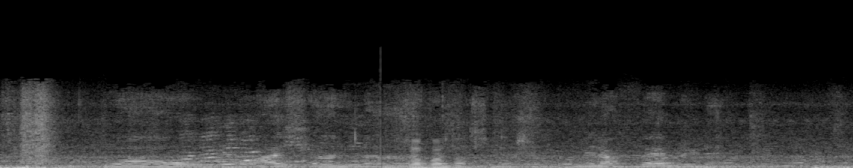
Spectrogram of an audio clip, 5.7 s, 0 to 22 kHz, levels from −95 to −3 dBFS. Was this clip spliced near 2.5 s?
no; 0 cuts

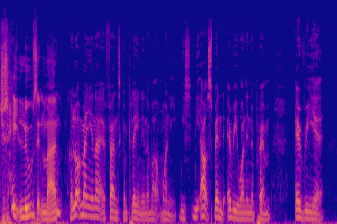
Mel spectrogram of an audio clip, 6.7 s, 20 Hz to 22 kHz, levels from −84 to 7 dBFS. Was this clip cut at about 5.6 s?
no; 1 cut; at 1.3 s

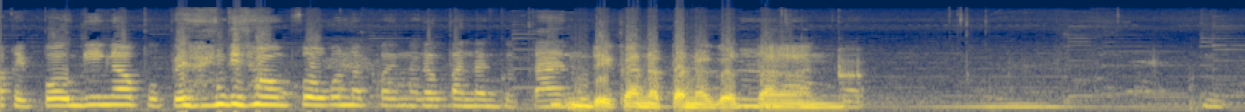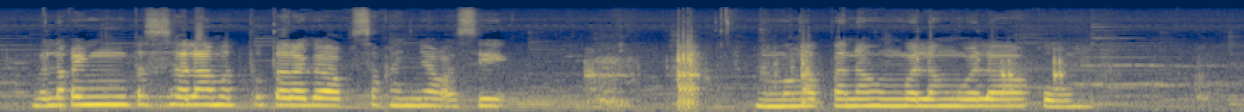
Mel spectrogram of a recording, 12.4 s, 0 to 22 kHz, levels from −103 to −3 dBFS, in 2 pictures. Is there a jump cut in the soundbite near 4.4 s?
no; 0 cuts

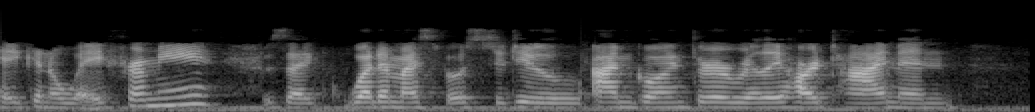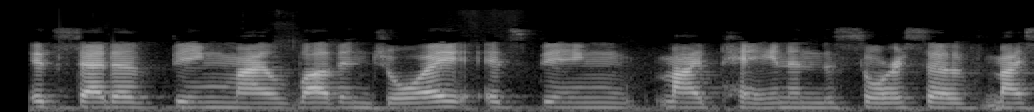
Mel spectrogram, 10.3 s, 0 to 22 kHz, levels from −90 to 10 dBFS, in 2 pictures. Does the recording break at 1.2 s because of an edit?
yes; 3 cuts; at 1.2 s, 2.9 s, 5.3 s

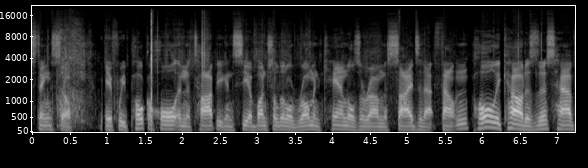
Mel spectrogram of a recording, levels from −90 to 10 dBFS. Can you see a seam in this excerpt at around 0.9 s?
yes; 2 cuts; at 0.9 s, 5.9 s

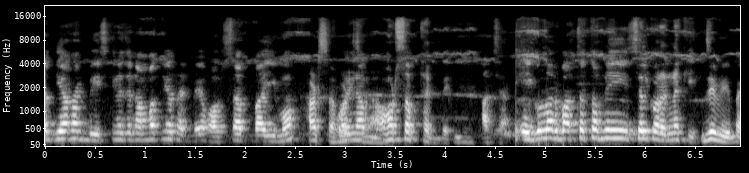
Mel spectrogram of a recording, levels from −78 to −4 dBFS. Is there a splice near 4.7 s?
yes; 1 cut; at 4.7 s

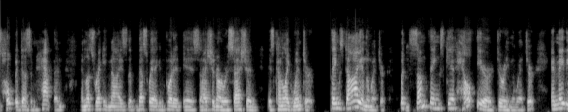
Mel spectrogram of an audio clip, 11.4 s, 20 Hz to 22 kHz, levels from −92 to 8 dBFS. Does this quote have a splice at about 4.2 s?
yes; 2 cuts; at 4.2 s, 6.6 s

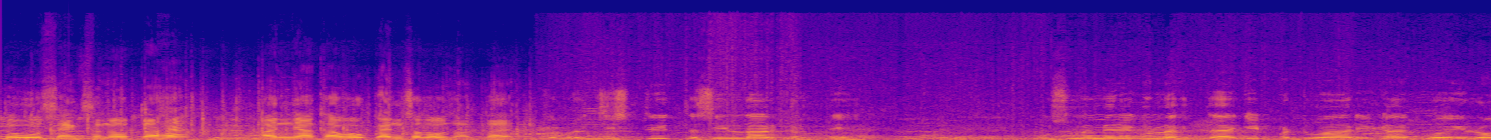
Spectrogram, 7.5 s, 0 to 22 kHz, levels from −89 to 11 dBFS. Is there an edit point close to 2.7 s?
yes; 1 cut; at 2.7 s

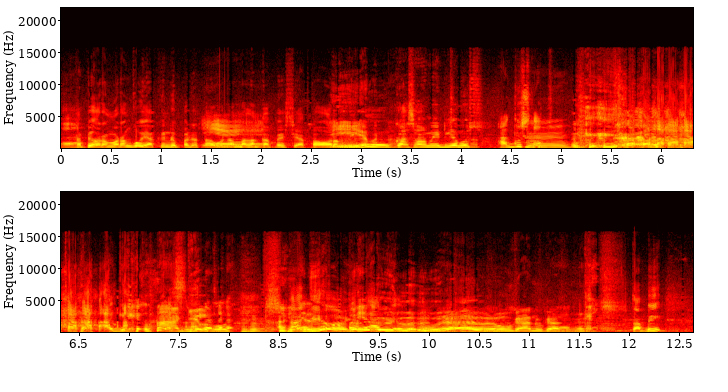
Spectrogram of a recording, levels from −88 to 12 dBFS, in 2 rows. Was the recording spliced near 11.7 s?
yes; 1 cut; at 11.7 s

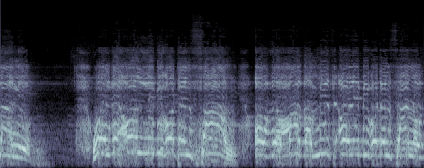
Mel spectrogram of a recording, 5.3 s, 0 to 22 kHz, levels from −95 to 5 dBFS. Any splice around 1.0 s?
no; 0 cuts

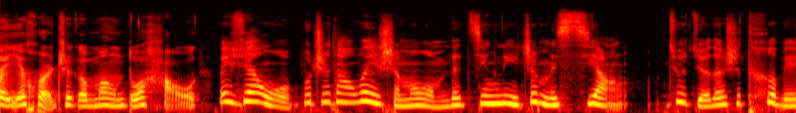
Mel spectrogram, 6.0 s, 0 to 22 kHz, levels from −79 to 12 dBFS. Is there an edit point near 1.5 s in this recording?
yes; 1 cut; at 1.5 s

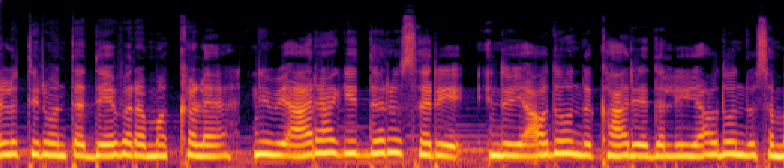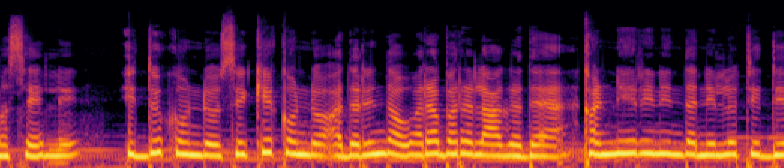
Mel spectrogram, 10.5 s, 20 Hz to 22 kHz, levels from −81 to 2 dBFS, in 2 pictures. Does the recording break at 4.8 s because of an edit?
no; 2 cuts; at 1.6 s, 9.0 s

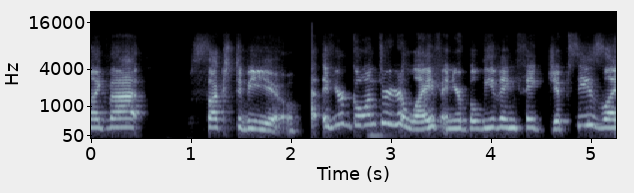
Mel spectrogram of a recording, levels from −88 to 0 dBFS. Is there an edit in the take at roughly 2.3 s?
yes; 1 cut; at 2.3 s

